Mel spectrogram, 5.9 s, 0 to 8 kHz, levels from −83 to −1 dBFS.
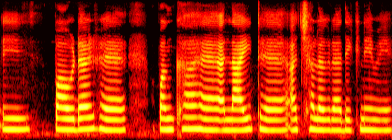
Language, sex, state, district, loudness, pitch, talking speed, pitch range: Hindi, female, Bihar, Katihar, -17 LUFS, 230 Hz, 130 wpm, 220-235 Hz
